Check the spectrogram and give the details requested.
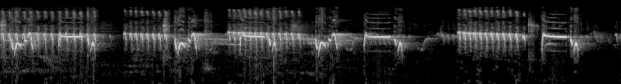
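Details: Bar-winged prinia 'prenjak ribut' lure call, meant to pull in wild prinias: repeated buzzy pulsed rattles, roughly every second, mixed with clear short whistles and sharp chirps.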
